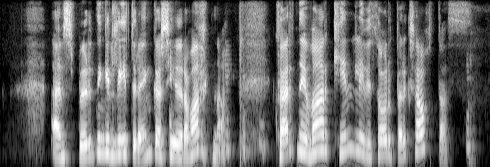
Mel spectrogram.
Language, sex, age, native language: Icelandic, male, 20-29, Icelandic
